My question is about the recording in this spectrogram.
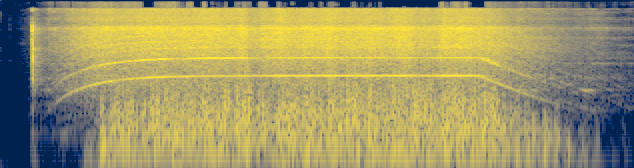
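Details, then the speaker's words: Sembo hair dryer as it arrived for repair: the motor winds up to a thin, weak steady whine for about three seconds, then coasts down; low airflow makes the heating element run very hot and melt parts, and the motor is suspected faulty. "پنکھے کی حالت خراب ہے۔ غریب کیوں ہے؟ موٹر کسی نہ کسی طرح خراب ہے۔"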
